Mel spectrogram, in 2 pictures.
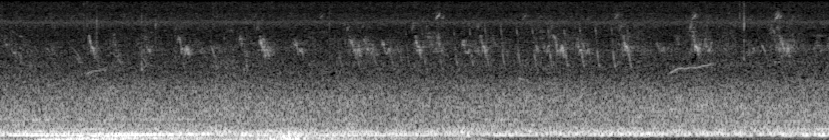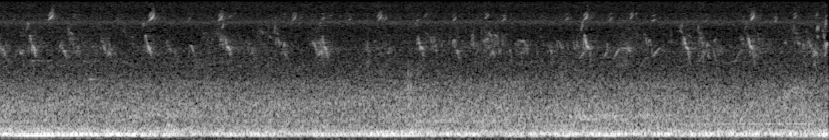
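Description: Small birds chirping: many short, high calls scattered irregularly throughout, over a steady low hum.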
